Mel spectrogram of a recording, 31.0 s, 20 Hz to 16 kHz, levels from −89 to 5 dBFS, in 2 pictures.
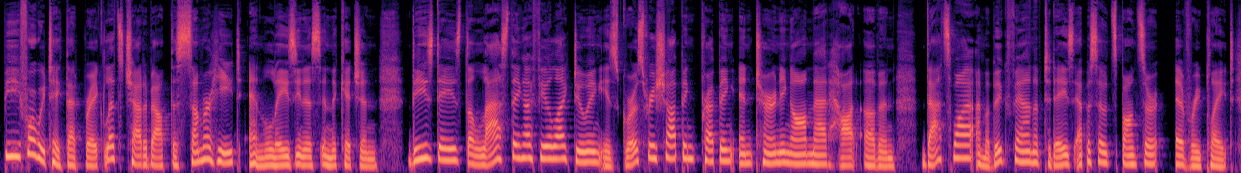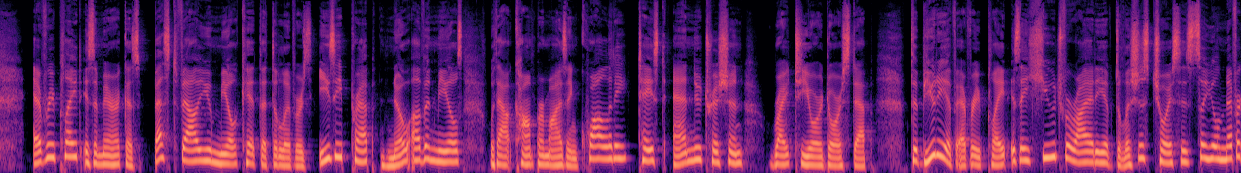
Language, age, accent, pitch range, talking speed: English, 50-69, American, 145-235 Hz, 170 wpm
